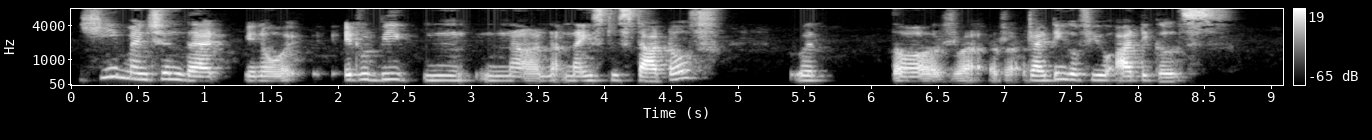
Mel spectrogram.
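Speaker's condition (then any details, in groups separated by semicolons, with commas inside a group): Stuttering; stuttering since about age 3, grew up in India speaking Telugu, English and Hindi; variable, some days fluent even in stand-up meetings, other days hard to get words out; blocks and pauses, hard syllables and phonics trigger blocks, nervous in groups; blocks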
